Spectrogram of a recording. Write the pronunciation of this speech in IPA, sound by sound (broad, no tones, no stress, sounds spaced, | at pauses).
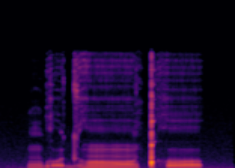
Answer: ŋ ɡ o̰ dʱ õː ǃʰ o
